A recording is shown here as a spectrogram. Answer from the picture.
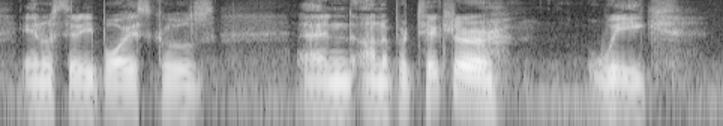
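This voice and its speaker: A man with an Irish accent and fairly even intonation. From Ireland. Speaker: learning scientist. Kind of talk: podcast interview. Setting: live stream.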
